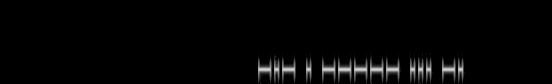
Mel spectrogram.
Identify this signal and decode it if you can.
Morse code, heard as a keyed tone, about 30 wpm, 700 Hz. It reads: KE0SN
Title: USA Call Signs - 5 Characters - Repeated 3x - 30wpm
